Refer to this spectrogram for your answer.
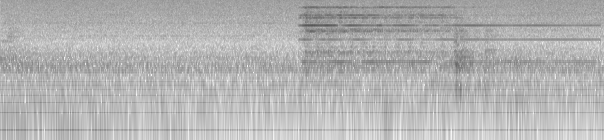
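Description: A telephone next door starts ringing halfway through as a caller redials, one bright, buzzy electronic ring burst over a steady low background rumble, with no talking.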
